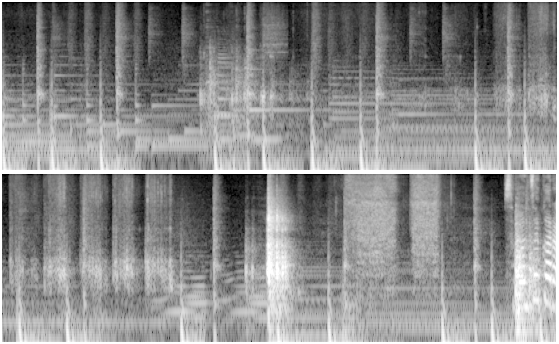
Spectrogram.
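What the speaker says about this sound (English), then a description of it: "And then you just want to spray each section." Hairspray sprayed onto back-combed hair for a bird's nest Halloween style, in repeated short hissing bursts, close and fairly loud, with a longer spray near the end and some handling noises between.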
